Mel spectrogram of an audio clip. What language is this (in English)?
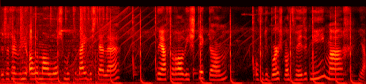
Dutch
